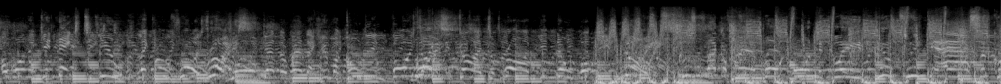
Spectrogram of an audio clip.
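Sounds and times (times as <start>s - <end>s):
hip-hop beat: 0.0s - 10.0s
turntable scratching: 6.0s - 10.0s.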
